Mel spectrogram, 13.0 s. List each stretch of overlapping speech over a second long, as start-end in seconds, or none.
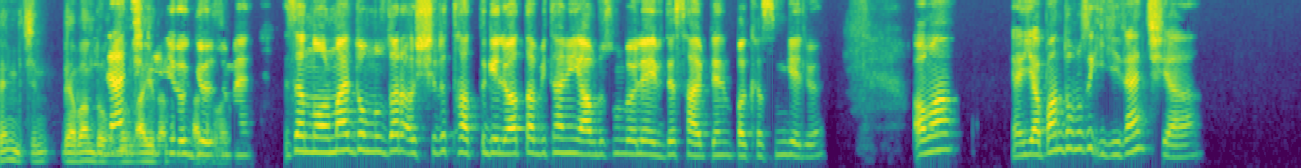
1.0-2.3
